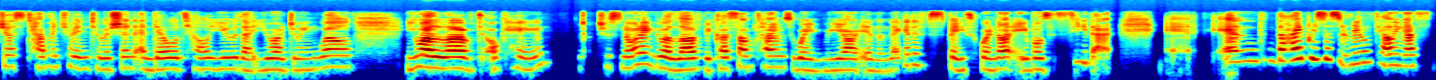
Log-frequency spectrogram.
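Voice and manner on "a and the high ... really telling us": moved, emotional voice with pitch raised. Explaining what the high priestess is telling us, emotional. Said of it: "now I'm like being emotional about this".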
